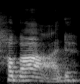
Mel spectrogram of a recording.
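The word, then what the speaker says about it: Chabad: It's pronounced Habad just like um him viceman instead of chime vice. Yeah. Okay. It's the C is silent.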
